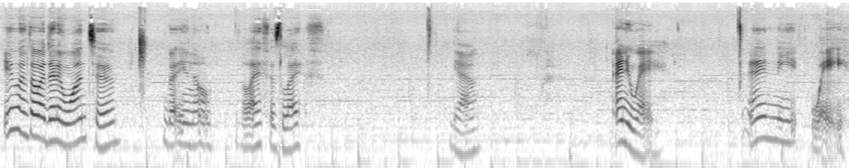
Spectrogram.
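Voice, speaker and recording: A woman acting as a wistful young woman in an intimate ASMR café roleplay. She speaks softly and slowly at a medium pitch, musing and confiding with hesitant pauses. Quiet music plays behind her voice. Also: gravelly. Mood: gently curious. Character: wistful, soft-spoken young woman stranded at a late-night café. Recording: continuous quiet background music. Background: quiet background music.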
